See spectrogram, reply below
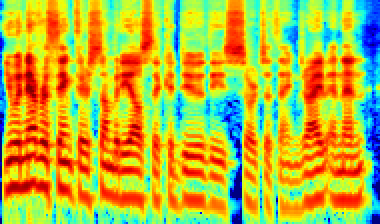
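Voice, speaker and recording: Man co-hosting with quick interjections. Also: fairly low pitch, lively intonation. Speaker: co-host. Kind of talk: casual interview chat.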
